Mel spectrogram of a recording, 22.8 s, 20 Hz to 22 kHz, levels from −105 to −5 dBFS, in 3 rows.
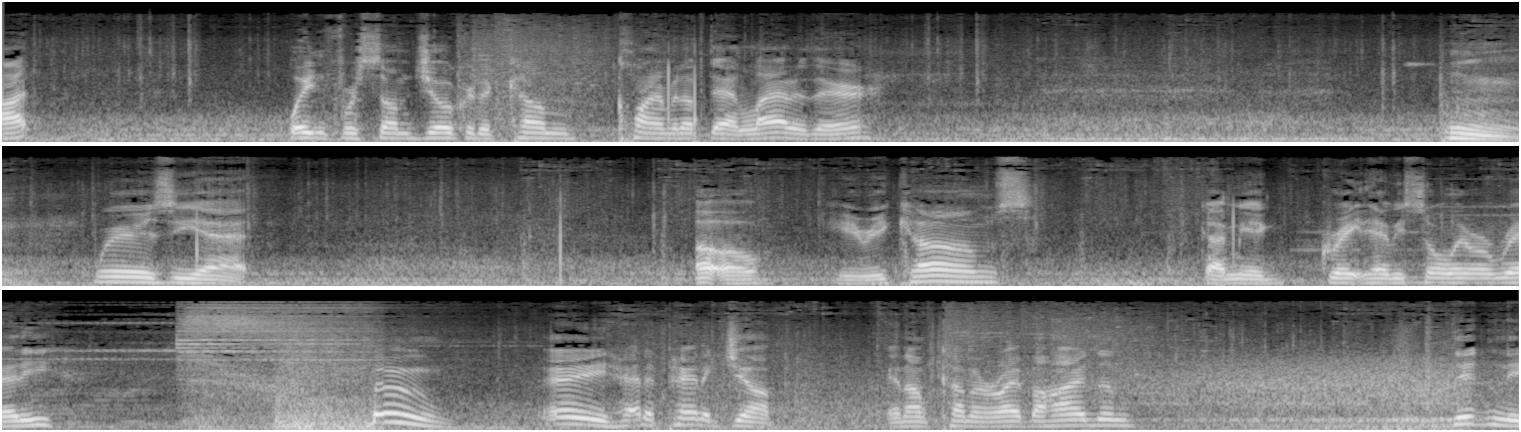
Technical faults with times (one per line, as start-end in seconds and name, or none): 3.33-3.48 loud pop
8.56-8.58 loud pop
10.37-10.39 loud pop
13.74-13.76 loud pop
